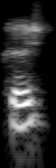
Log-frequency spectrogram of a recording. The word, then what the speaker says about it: Cluj: kobe they again there's a show in the cluj is that how you pronounce it yeah exclusive cluj so it's gonna be my first time inclusion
